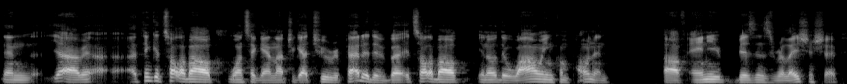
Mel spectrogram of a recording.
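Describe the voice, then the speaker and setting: Low-voiced man with a Brazilian accent. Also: fairly quick, darkish tone, dry recording. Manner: rambling, frequent fillers and restarts. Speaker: guest, restaurant tech founder. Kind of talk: casual podcast interview.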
